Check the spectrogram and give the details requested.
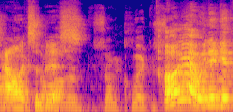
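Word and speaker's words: Alex Abbiss: It's pronounced Alex Abyss.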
